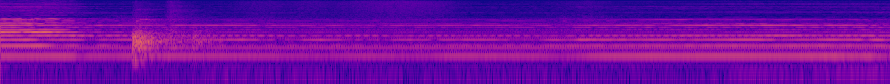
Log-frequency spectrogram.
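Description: A steady drone note held on one pitch with many overtones, the tonic drone of a Carnatic lesson sounding on its own between sung phrases. A brief rustle cuts across it just under a second in.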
